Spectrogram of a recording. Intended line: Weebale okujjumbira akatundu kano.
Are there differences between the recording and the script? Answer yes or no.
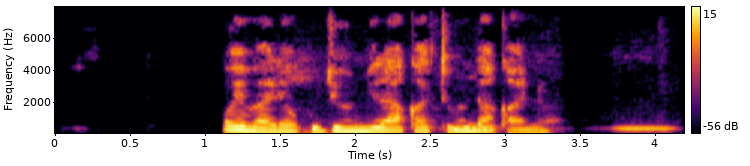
no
